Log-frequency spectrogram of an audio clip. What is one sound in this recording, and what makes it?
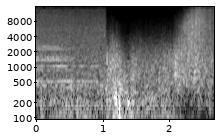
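A body plunges into water with a loud splash.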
